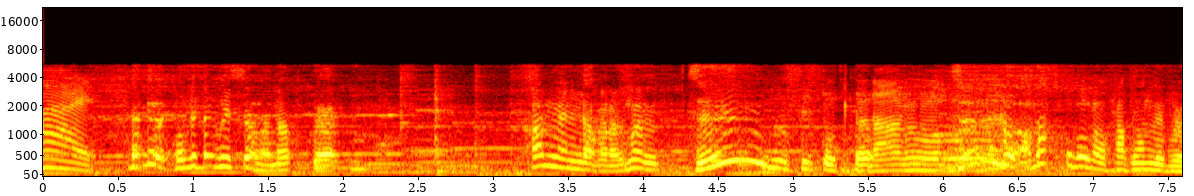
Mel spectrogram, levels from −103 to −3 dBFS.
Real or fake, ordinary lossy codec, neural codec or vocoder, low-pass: fake; none; codec, 32 kHz, 1.9 kbps, SNAC; 5.4 kHz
